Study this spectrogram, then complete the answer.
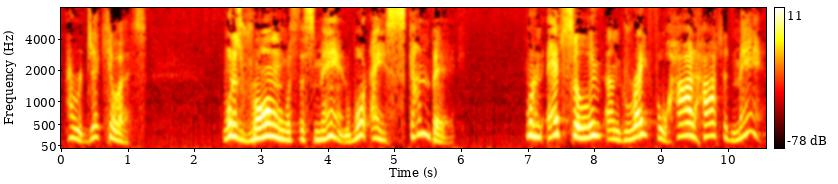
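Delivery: slowed, rising disbelief at the servant; indignant outrage. Real, not acted. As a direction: pour real scorn on the ungrateful man. Preacher indignant at the unforgiving servant.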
